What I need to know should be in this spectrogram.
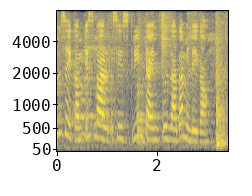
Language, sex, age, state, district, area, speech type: Hindi, female, 18-30, Madhya Pradesh, Chhindwara, urban, read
